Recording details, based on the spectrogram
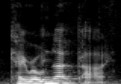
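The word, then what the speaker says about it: Karo nut pie: And the proper pronunciation must have higher inflection on nut. Cairo nut pie.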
